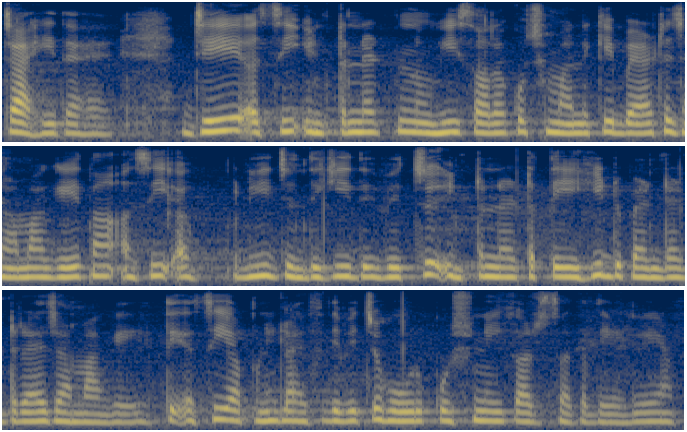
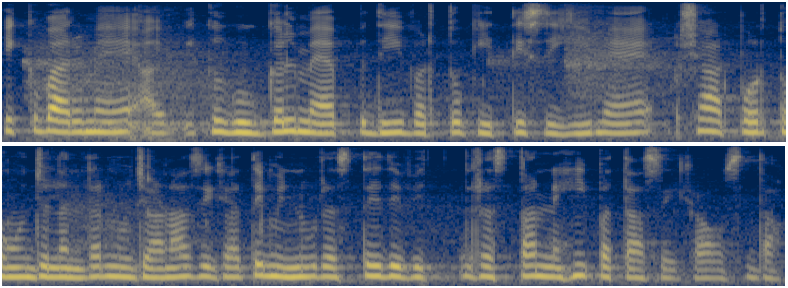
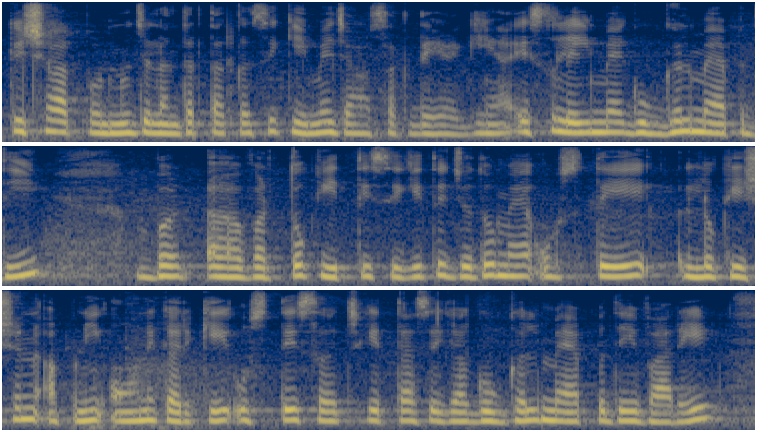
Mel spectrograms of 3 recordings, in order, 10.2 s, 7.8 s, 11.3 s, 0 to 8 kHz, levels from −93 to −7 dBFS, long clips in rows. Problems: constant background noise, background conversations at intervals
